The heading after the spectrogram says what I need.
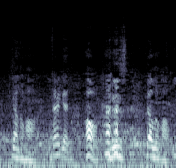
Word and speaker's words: Pellerin: Let me get this Miss Pellerin, how do we pronounce this in French? Pellerin. Pellerin.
